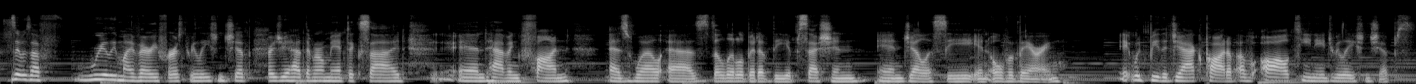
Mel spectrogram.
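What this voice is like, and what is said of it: Boston accent. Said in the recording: “my bad Boston accent ... I grew up in South Boston”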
